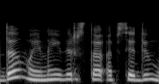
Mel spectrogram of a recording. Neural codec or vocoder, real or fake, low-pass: codec, 16 kHz, 2 kbps, FreqCodec, larger model; fake; 7.2 kHz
